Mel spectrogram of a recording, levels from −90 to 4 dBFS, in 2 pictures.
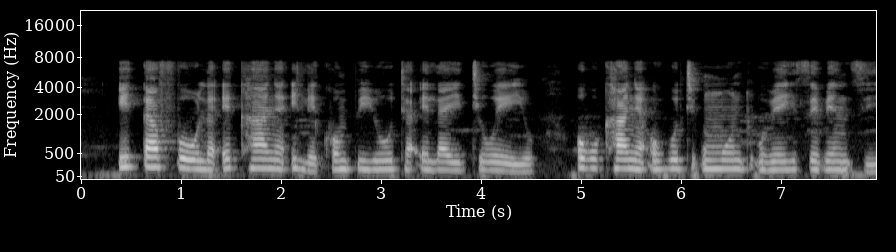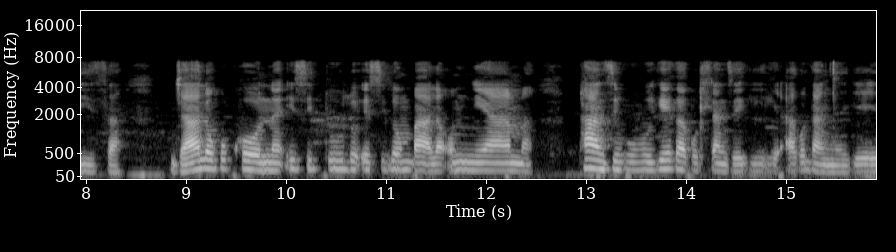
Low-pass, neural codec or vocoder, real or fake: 7.2 kHz; vocoder, 44.1 kHz, 128 mel bands every 256 samples, BigVGAN v2; fake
